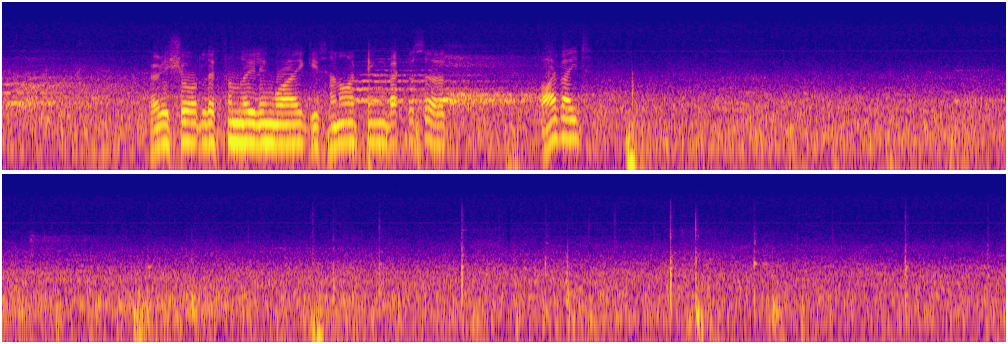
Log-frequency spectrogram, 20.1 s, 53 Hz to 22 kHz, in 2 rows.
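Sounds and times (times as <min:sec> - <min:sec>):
crowded sports hall noise: 0:00.0 - 0:20.0.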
